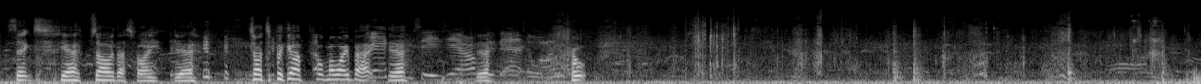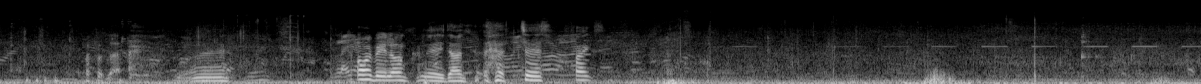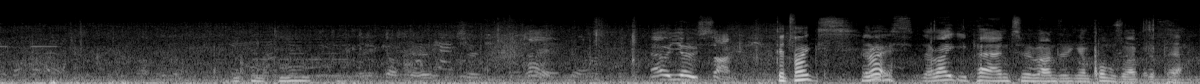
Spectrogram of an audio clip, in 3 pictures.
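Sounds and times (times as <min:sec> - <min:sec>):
faint voices: 0:04.1 - 0:21.3, 0:23.2 - 0:31.8
vehicle reversing alarm beeping: 0:16.9 - 0:24.8
low rumbling on microphone: 0:18.4 - 0:27.9
wind rumble on microphone: 0:20.9 - 0:22.2.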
